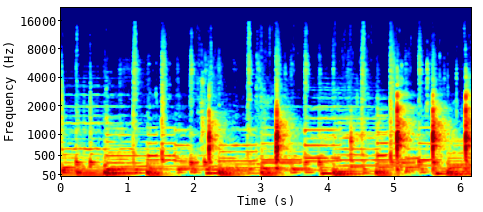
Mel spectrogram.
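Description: A knife on a cutting board chops fresh mozzarella into pieces with irregular, moderately loud knocks, while soft background music plays throughout.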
